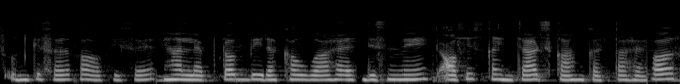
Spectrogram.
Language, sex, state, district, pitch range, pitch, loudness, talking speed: Hindi, female, Chhattisgarh, Bastar, 210-225 Hz, 220 Hz, -29 LUFS, 165 wpm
